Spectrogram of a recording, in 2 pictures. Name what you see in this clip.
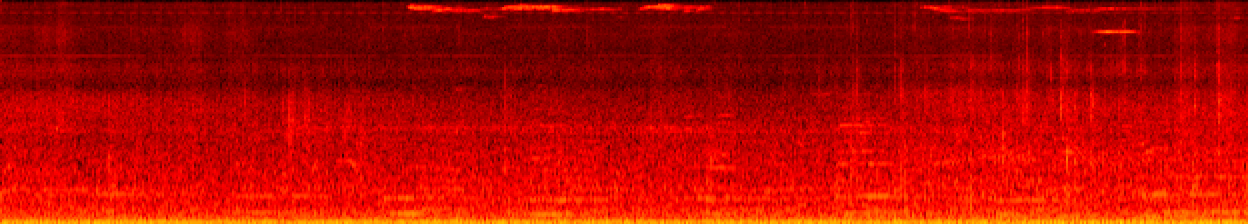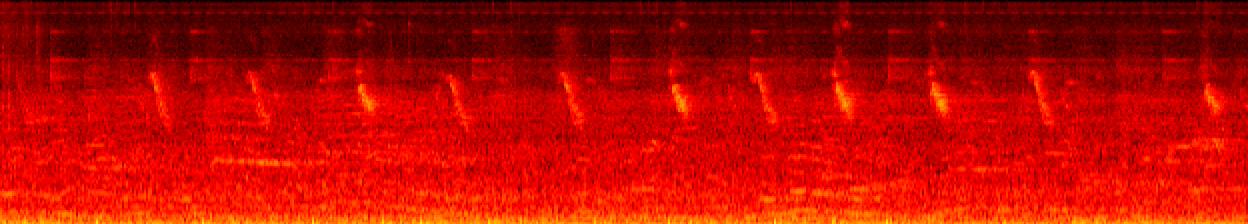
music from an unclear source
